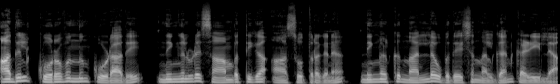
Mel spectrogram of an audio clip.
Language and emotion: Malayalam, neutral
